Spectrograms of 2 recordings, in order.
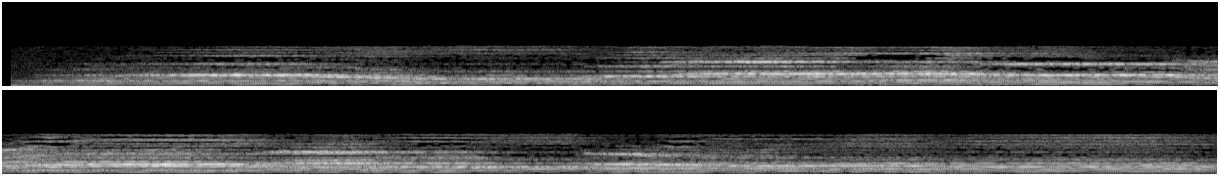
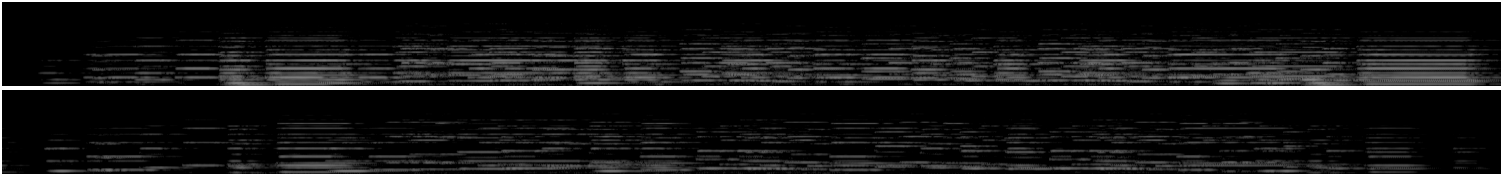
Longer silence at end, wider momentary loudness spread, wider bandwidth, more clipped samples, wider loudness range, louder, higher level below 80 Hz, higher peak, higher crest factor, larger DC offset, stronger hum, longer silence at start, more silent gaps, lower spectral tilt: second, 0 s vs 0.15 s; about the same, 11 LU vs 12 LU; second, 2.7 kHz vs 14.5 kHz; neither; about the same, 7 LU vs 7 LU; first, -19 LUFS vs -42 LUFS; first, -52 dBFS vs -66 dBFS; first, -2 dBFS vs -24 dBFS; about the same, 18 dB vs 18 dB; neither; neither; second, 0.1 s vs 0.4 s; neither; first, -15.5 dB/octave vs -5 dB/octave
